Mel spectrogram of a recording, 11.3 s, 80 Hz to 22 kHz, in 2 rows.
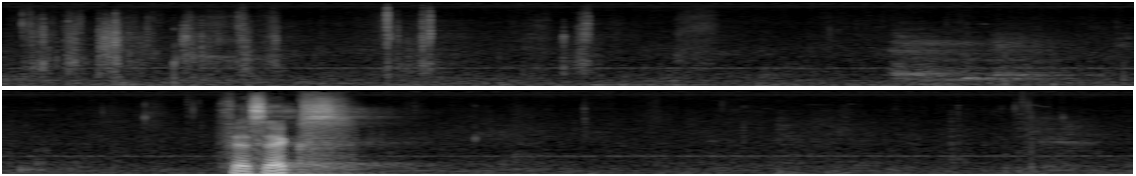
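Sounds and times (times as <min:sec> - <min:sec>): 
thin Bible pages being turned and handled: 0:00.0 - 0:03.6
soft hiss of noise: 0:00.6 - 0:09.5
speech: 0:06.8 - 0:07.4.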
